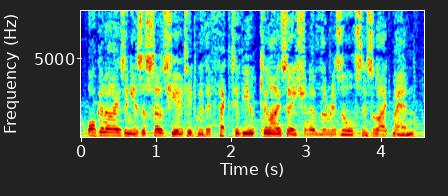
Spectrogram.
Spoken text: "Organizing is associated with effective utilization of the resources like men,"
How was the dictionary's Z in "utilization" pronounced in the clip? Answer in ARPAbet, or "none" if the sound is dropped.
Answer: Z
